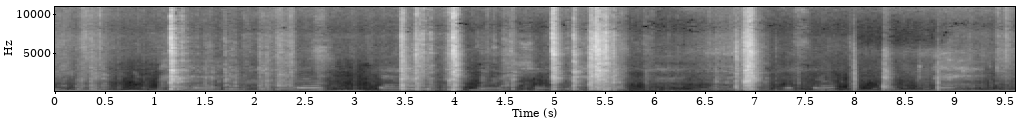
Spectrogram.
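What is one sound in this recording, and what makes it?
Metal pots clink and clatter as they are handled close by.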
